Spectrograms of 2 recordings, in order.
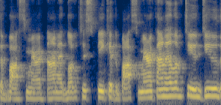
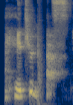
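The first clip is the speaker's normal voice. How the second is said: softly muttered, half-hearted fury; retold fury, kept under the breath; mock fury; 2 semitones higher, 9 dB quieter than usual. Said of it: "So in my fury".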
